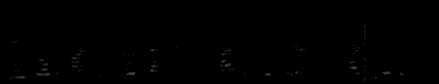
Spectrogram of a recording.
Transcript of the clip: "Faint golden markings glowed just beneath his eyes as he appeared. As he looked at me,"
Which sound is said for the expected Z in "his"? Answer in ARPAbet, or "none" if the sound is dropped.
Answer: Z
